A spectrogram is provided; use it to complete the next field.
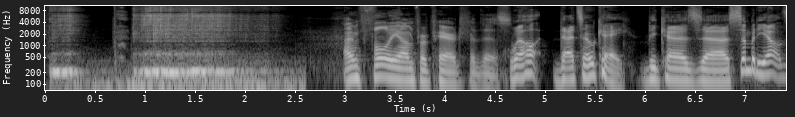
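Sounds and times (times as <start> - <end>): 
fart: 0.0 - 2.6
speech: 3.0 - 7.4.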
